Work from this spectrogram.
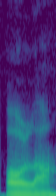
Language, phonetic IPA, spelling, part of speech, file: Polish, [ˈɔla], Ola, proper noun, Pl-Ola.ogg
